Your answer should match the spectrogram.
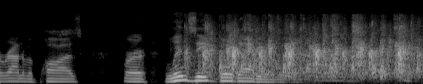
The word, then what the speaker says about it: Goldade: of applause for Lindsay Goldade. I said it right, didn't I? Yeah, you did. Yeah, you did. Yeah, thanks for that. It's easy. It's like the GoDaddy site, like you can just kind of like remember it that way.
